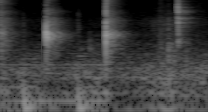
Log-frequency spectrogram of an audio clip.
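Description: Finger snapping: about four sharp snaps, a little over half a second apart.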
